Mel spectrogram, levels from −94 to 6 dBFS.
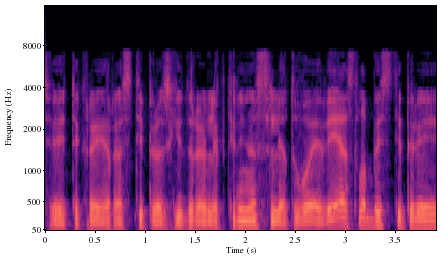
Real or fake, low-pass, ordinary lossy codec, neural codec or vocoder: fake; 7.2 kHz; MP3, 48 kbps; codec, 16 kHz, 16 kbps, FreqCodec, larger model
